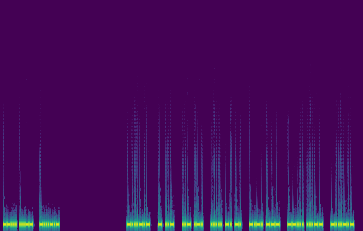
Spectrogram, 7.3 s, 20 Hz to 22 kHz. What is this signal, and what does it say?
Morse code, heard as a keyed tone, about 65 wpm, 700 Hz. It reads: 73 <BK> <BK> TU UR 5NN CO 73 <BK>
